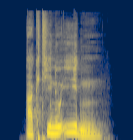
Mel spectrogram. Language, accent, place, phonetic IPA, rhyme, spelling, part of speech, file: German, Germany, Berlin, [ˌaktinoˈiːdn̩], -iːdn̩, Actinoiden, noun, De-Actinoiden.ogg
- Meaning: dative plural of Actinoid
